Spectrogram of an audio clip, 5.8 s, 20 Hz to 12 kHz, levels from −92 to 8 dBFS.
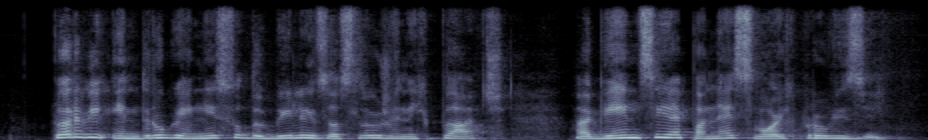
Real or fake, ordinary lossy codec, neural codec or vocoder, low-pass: fake; none; codec, 24 kHz, 3 kbps, HILCodec; none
